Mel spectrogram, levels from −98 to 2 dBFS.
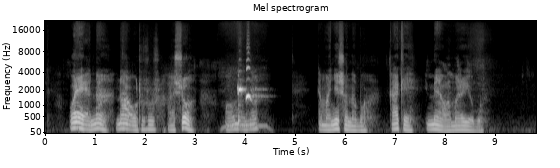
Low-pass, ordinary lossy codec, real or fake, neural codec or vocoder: none; none; fake; codec, 44.1 kHz, 7.8 kbps, Pupu-Codec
